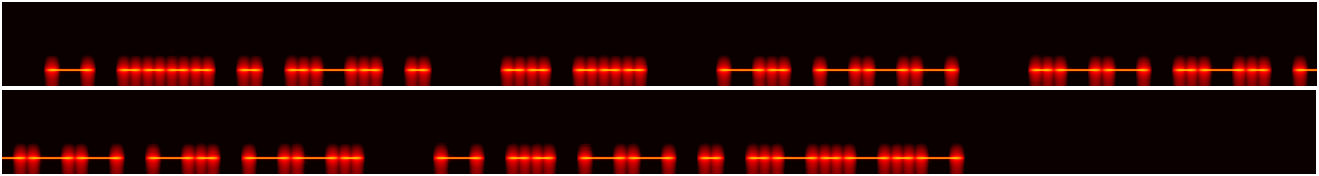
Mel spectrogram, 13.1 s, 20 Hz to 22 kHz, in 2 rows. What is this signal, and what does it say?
Morse code, heard as a keyed tone, about 20 wpm, 700 Hz. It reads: THERE IS NO WRONG TIME.
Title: Sentences from Top 900 Words 20wpm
